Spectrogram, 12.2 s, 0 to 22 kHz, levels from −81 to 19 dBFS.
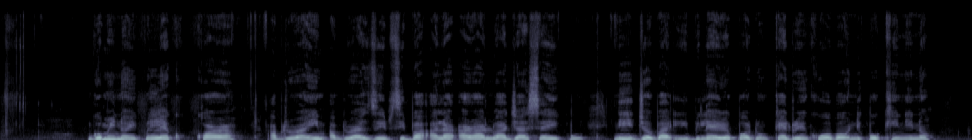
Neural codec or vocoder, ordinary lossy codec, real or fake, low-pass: none; none; real; 19.8 kHz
